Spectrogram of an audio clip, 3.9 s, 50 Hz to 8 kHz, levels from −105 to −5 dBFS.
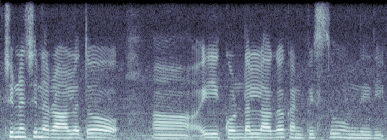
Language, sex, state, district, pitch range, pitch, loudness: Telugu, female, Telangana, Karimnagar, 190-215 Hz, 205 Hz, -16 LUFS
